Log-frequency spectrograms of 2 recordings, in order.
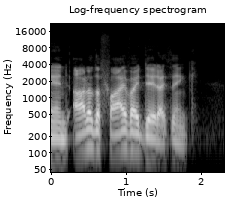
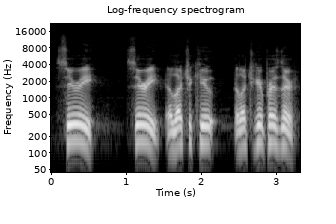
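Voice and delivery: louder, higher, impatient commands at a phone; executioner bossing Siri; 5 semitones higher, 3 dB louder than usual. Acted. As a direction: bark orders at a useless voice assistant. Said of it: "here's my impression of an executioner now".

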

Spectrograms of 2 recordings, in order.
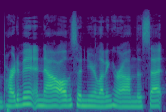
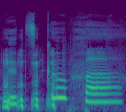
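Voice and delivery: high, very drawn-out teasing echo; playful slow, high-pitched imitation; mimicking inner nag; 8 semitones higher, much slower than usual. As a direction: stretch it out in a mock little voice. Mimics co-host's inner-voice correction.

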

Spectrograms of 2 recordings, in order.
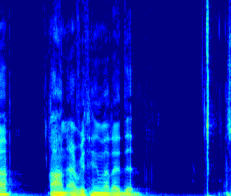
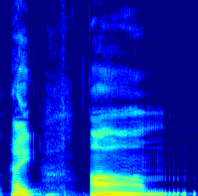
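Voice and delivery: normal talking voice

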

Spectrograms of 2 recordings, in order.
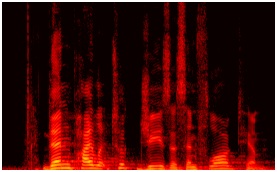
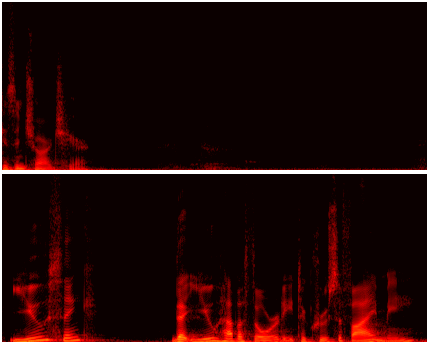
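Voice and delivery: much softer, lower rebuke; hushed challenge; 4 semitones lower, 6 dB quieter than usual. Acted. Preacher confronting Pilate on authority, low and much softer. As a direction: rebuke him in a low hush.

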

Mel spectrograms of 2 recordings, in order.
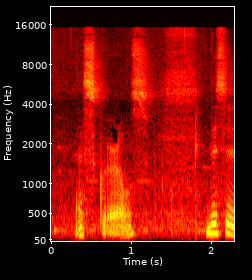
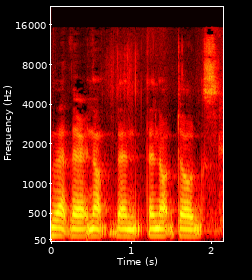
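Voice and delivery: ordinary delivery, nothing marked

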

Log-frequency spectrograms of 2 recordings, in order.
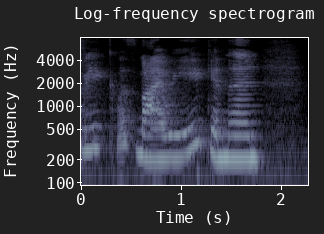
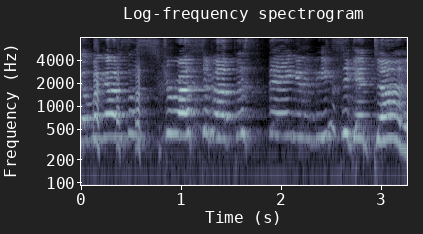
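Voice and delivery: mock stressed panic; 9 semitones higher, 8 dB louder than usual. Stressed self voiced, laughing.

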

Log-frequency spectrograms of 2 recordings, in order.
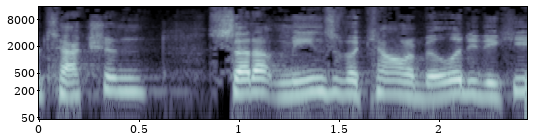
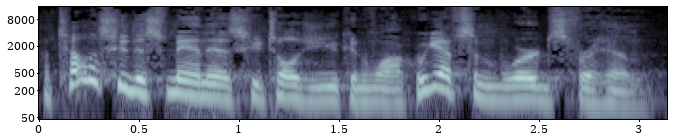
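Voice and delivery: softer, lower, restrained displeasure; understated threat, voice pulled back and lowered; mock stern interrogation; 3 semitones lower, 6 dB quieter than usual. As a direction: quietly demand the culprit's identity. Acting out the stern Pharisees instead.

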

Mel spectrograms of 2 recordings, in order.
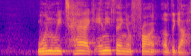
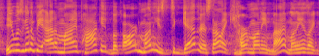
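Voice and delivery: ordinary talk

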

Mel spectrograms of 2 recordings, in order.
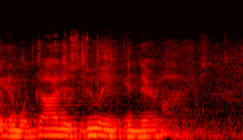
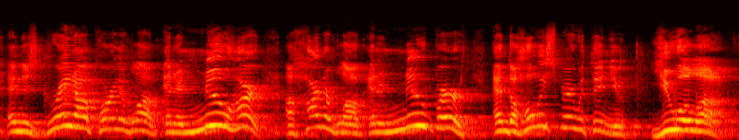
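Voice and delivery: rising, louder preaching toward the cross; impassioned preaching; 4 semitones higher, 4 dB louder than usual. Real, not acted. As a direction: build the sermon to a fervent peak. Preaching builds to climax.

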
